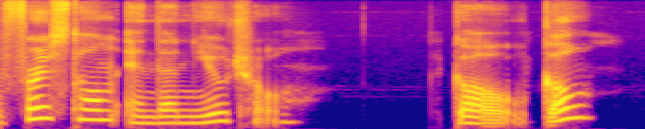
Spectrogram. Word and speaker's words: 狗狗: Go Go, Go Go. Third tone and then neutral.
